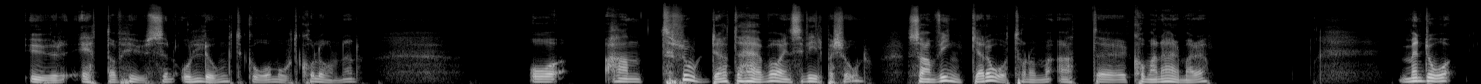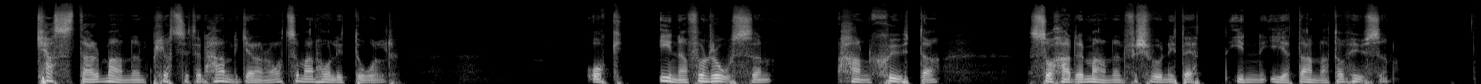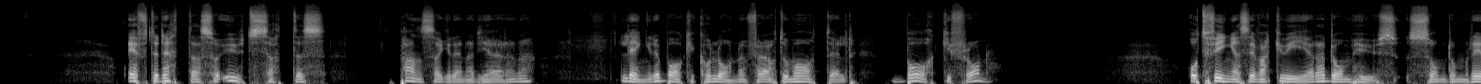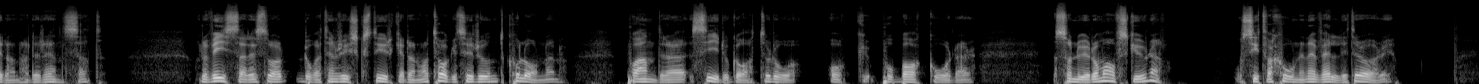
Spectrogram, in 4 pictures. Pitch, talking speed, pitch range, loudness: 120 Hz, 105 wpm, 110-135 Hz, -23 LUFS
